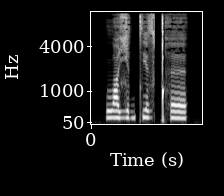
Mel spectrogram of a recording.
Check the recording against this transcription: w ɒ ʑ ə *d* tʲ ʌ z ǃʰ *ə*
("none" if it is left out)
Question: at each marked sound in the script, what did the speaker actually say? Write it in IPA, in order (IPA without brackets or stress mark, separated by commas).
d, ə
